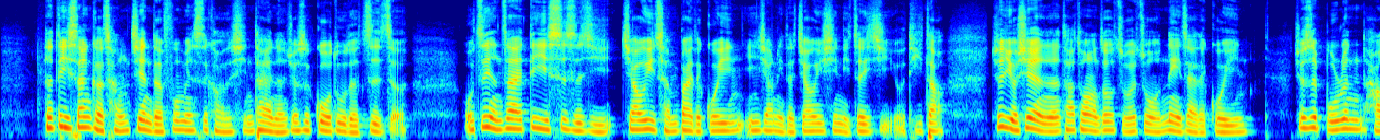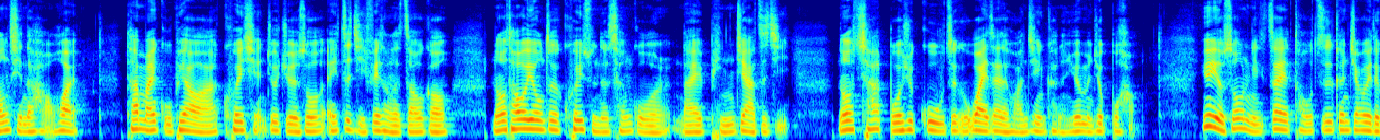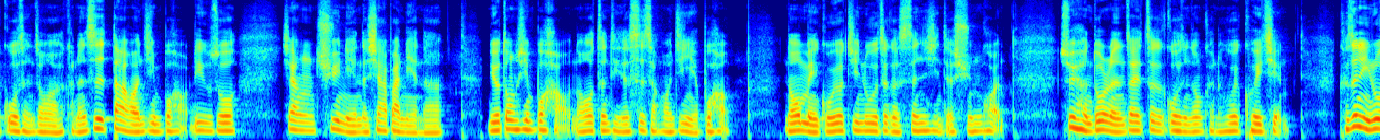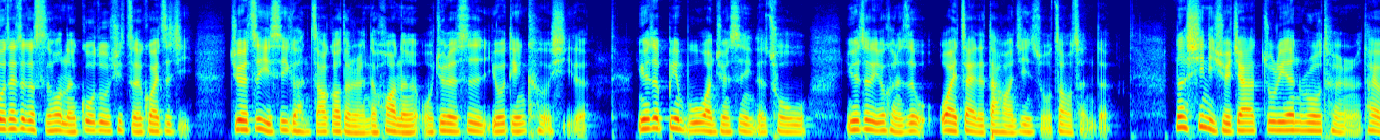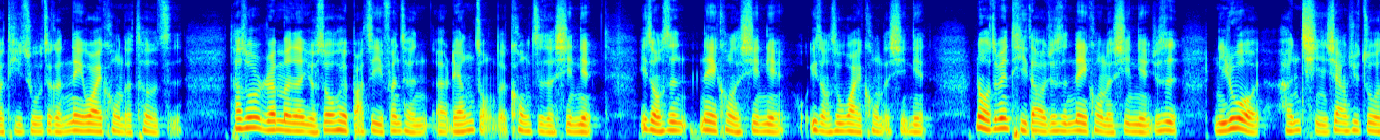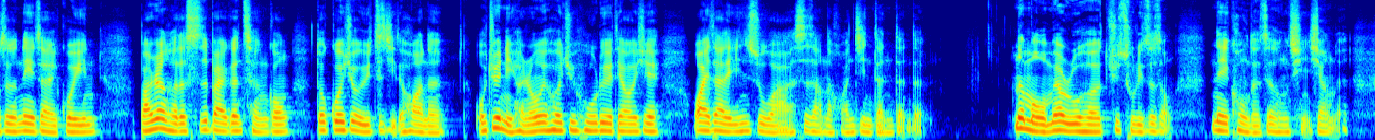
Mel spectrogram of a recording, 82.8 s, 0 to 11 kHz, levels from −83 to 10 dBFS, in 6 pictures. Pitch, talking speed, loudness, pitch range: 145 Hz, 330 characters per minute, -17 LUFS, 135-160 Hz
